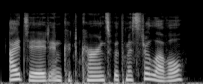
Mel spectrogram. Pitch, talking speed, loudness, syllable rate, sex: 195 Hz, 205 wpm, -18 LUFS, 6.5 syllables/s, female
